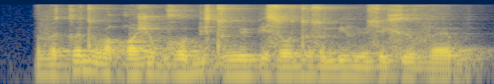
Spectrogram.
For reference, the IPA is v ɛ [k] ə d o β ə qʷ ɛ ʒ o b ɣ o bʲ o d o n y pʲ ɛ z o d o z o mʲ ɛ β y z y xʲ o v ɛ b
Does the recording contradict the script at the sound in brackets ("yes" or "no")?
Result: no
